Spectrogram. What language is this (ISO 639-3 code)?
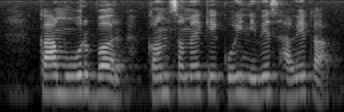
hne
